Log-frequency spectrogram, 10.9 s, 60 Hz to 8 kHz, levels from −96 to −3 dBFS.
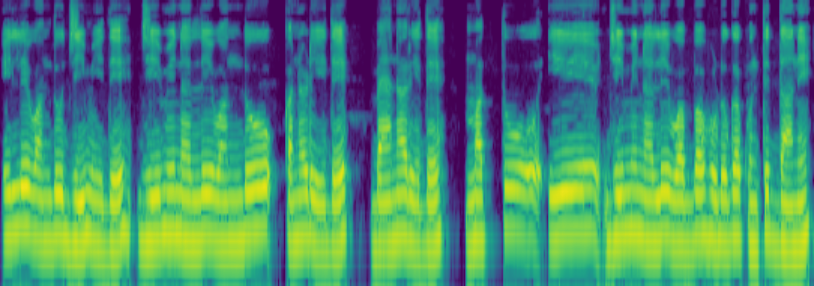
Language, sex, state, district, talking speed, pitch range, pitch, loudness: Kannada, male, Karnataka, Belgaum, 95 wpm, 130-145 Hz, 140 Hz, -17 LUFS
